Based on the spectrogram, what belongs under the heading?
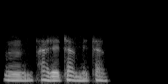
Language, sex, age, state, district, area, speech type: Manipuri, female, 30-45, Manipur, Tengnoupal, rural, conversation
